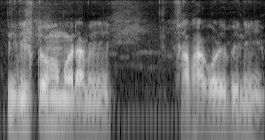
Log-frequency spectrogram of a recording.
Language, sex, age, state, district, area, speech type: Assamese, male, 45-60, Assam, Dhemaji, rural, spontaneous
